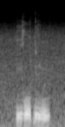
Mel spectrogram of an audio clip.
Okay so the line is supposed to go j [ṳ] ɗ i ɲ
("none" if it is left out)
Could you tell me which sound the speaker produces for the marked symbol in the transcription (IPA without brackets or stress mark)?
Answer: u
